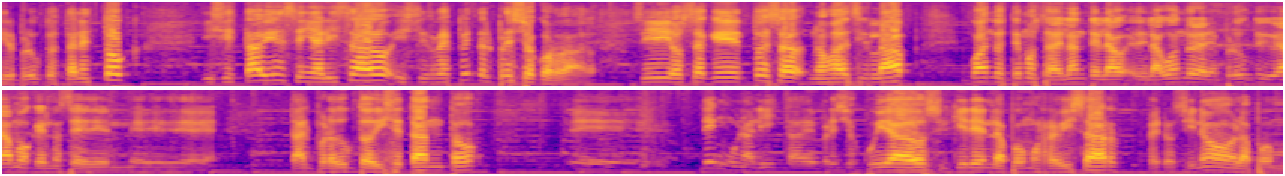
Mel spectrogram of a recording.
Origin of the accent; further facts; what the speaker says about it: Argentina; somos los argentinos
